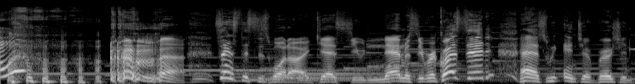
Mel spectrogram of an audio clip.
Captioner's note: ahem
